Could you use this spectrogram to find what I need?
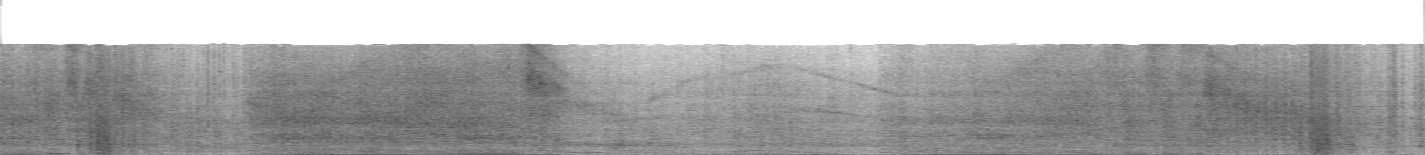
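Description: Buses crash into each other with loud metal bangs.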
